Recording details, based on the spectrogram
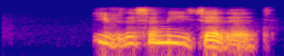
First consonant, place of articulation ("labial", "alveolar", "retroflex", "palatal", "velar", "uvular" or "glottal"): labial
